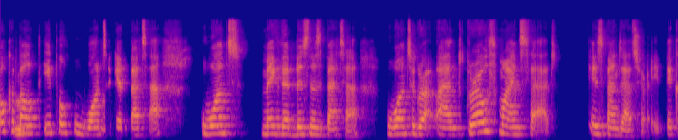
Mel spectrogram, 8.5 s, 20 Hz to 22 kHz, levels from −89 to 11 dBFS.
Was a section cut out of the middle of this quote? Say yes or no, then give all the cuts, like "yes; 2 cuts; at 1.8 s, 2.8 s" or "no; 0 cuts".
no; 0 cuts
